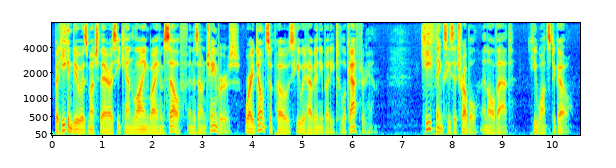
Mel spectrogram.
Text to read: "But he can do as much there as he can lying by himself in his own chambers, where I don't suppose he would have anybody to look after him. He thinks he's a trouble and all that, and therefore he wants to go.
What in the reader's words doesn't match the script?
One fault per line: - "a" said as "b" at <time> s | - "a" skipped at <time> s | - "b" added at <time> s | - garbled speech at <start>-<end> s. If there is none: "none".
- "and therefore" skipped at 9.2 s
